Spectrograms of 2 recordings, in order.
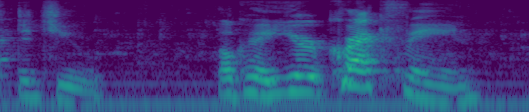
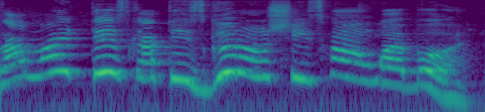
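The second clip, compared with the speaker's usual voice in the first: high, loud, teasing put-on voice; imitated woman; 10 semitones higher, 3 dB louder than usual. Woman admiring her captive's bed, high teasing imitation. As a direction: start way up high and come down.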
